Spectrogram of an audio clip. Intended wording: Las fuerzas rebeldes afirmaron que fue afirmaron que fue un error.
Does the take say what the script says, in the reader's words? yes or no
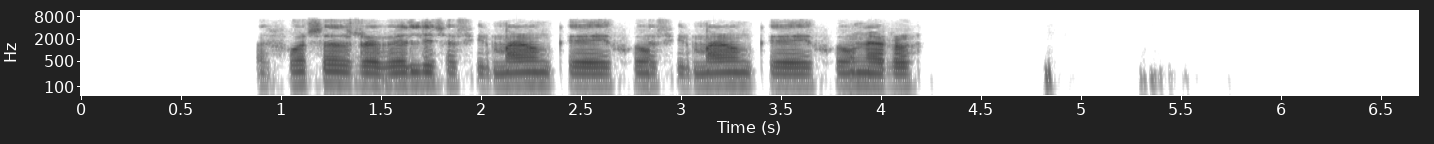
yes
